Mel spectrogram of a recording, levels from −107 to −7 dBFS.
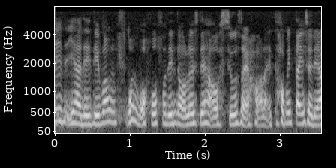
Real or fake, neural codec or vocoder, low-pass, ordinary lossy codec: real; none; 7.2 kHz; Opus, 64 kbps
